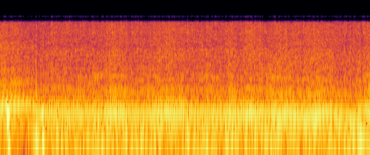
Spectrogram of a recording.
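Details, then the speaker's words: Straight-six pickup truck driving under light throttle: smooth, steady low drone with no knock or miss; engine running healthy. "Listen to that straight six purr."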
